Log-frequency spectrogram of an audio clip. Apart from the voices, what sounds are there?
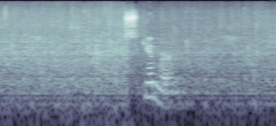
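water filling a homemade fish tank filter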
